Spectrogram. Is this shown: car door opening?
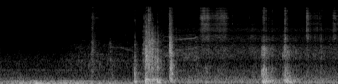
yes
